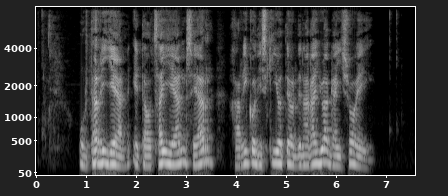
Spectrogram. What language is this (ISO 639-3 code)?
eus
